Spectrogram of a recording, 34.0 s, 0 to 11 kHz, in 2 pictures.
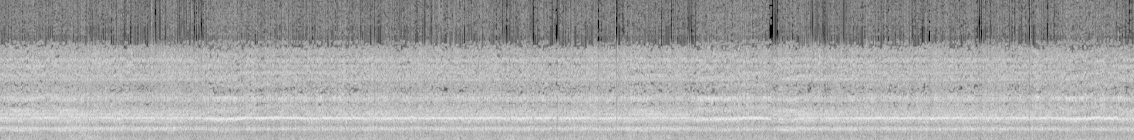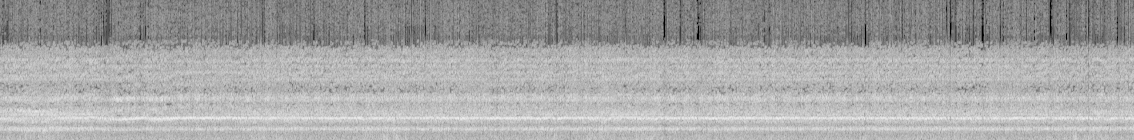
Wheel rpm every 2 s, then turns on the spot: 220, 230, 230, 230, 230, 220, 230, 230, 220, 220, 230, 230, 230, 230, 230, 230, 230.
none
